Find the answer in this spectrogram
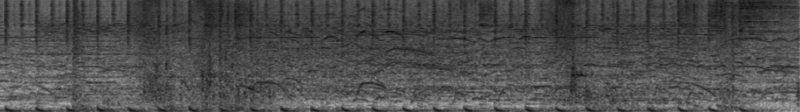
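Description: Soundtrack music with a fast, steady beat.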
